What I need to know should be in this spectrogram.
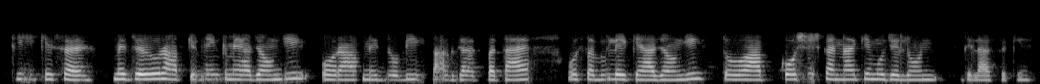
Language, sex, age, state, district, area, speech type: Hindi, female, 18-30, Rajasthan, Jaipur, rural, conversation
